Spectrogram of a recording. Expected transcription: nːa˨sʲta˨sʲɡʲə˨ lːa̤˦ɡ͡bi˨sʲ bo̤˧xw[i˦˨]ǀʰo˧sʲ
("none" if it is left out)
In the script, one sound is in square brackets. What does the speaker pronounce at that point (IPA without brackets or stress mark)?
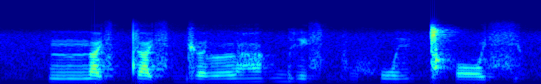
i˧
